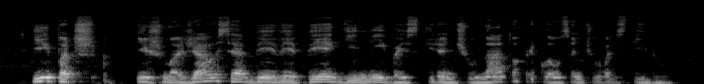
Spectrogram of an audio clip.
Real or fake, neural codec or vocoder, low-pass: real; none; 9.9 kHz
